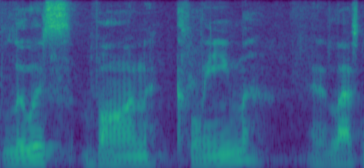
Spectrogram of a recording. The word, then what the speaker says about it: Kliem: Could you please state your name and spell it for the record? Sure. It's Lewis von Clem and last name is K L I E M.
